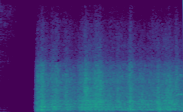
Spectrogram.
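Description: After a brief silence, the steady roar of a crowded commuter train cuts in abruptly and carries on at an even, fairly loud level, a continuous rumble of a carriage running along the rails with no voices.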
